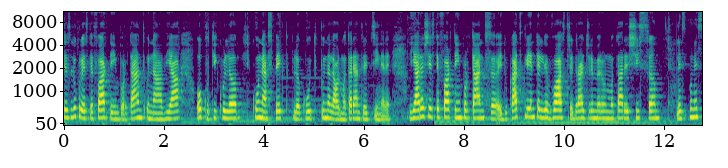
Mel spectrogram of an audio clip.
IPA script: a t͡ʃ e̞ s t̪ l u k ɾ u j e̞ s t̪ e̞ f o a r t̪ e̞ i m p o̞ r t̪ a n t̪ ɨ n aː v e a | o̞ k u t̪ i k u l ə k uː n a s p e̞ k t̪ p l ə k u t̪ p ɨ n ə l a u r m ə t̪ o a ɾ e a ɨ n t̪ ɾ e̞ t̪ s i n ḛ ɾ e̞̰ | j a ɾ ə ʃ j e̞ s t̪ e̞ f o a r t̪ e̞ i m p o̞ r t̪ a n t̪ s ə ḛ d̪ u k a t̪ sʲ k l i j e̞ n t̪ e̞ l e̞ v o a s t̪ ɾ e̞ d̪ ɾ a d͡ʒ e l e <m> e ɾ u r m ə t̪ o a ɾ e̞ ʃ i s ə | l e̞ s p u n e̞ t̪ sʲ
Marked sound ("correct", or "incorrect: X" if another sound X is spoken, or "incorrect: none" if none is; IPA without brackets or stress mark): correct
